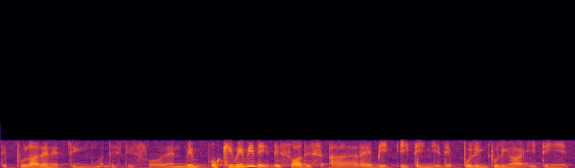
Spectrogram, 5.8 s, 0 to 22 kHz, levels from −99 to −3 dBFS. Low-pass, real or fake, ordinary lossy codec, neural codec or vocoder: 3.6 kHz; real; none; none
